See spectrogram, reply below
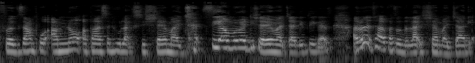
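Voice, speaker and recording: A woman with a mid-pitched voice talks casually to her audience as a vlog host. She addresses listeners directly and leans on repeated phrases to drive her points home, in an emphatic, conversational style. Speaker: pageant winner and vlog host answering questions. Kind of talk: casual chatty Q&A talk to viewers.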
